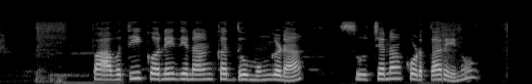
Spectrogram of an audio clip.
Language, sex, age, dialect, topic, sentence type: Kannada, female, 41-45, Dharwad Kannada, banking, question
